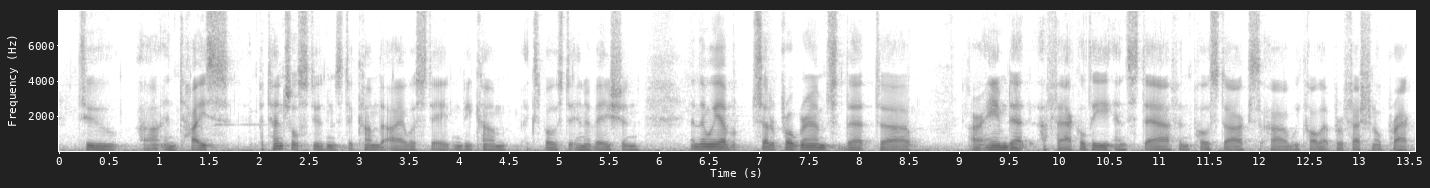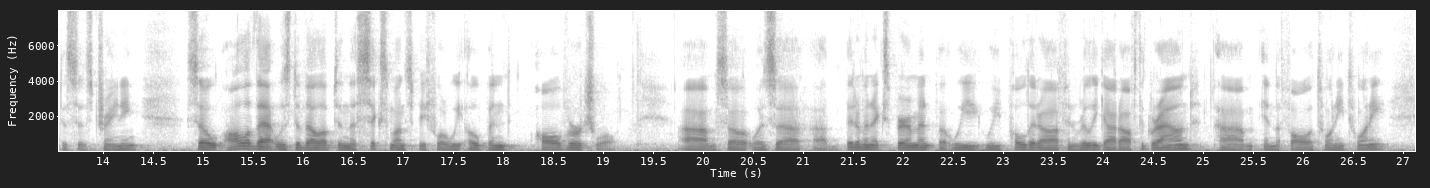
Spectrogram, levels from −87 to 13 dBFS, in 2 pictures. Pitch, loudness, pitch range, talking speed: 105 Hz, -37 LUFS, 100-115 Hz, 185 wpm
